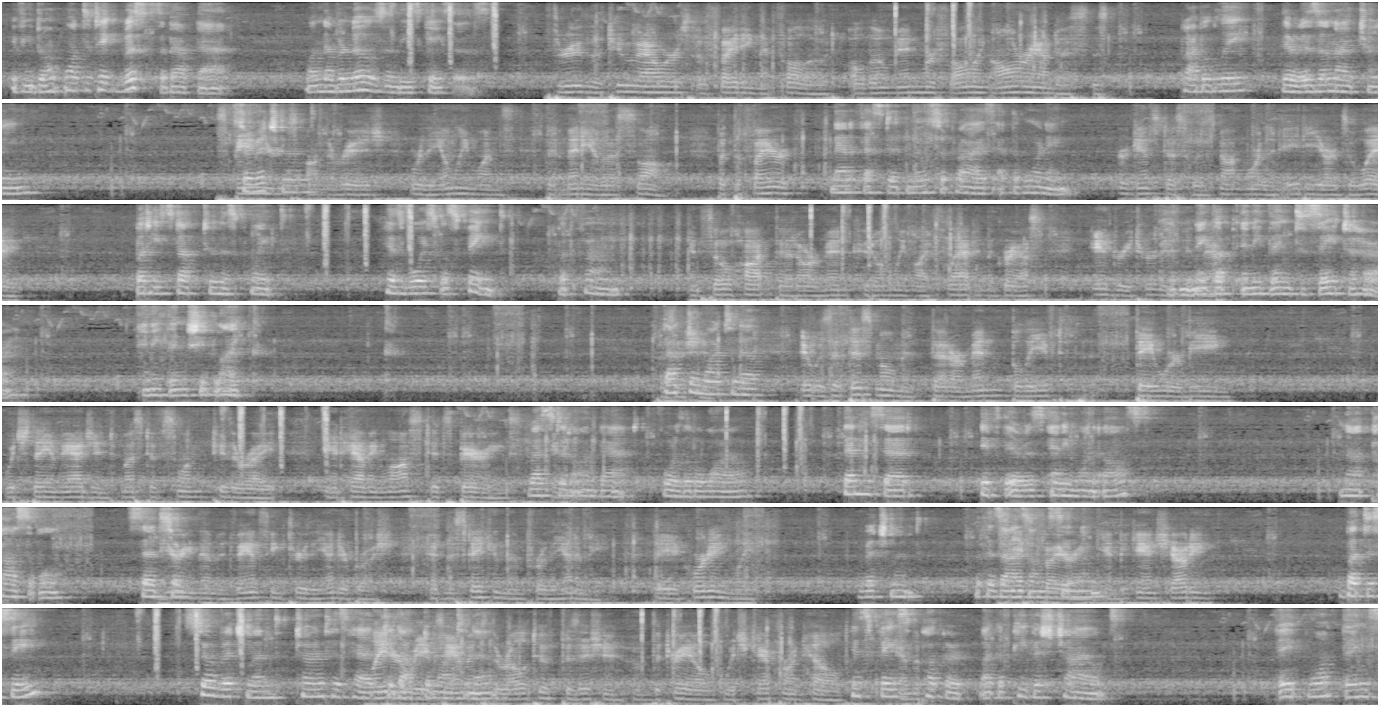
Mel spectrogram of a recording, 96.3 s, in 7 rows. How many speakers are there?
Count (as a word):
two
